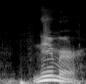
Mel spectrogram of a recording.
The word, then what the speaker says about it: Nemr: Nimr.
